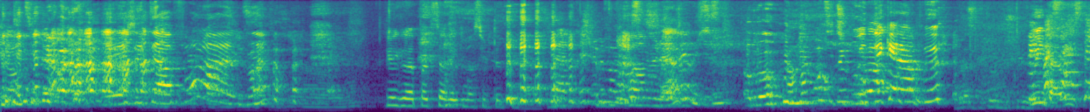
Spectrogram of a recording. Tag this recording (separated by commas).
Speech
